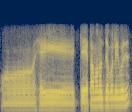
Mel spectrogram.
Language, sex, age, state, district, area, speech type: Assamese, male, 18-30, Assam, Charaideo, urban, conversation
